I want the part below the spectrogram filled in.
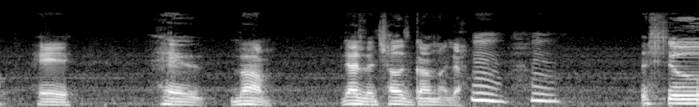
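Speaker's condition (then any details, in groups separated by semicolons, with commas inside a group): Cerebral palsy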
